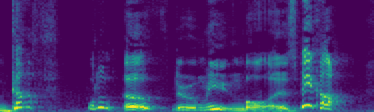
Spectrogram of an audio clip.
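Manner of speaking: high, loud imperious demand; commanding aunt. A narrator's reading. Aunt ordering her nephew to speak, high and loud. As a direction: bark at the boy to speak up. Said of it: "commanded his aunt".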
